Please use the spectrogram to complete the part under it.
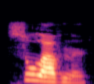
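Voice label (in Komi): "сулавны", Komi, female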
